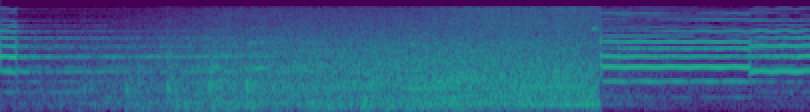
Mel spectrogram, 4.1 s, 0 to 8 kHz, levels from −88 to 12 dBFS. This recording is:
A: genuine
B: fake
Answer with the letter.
A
